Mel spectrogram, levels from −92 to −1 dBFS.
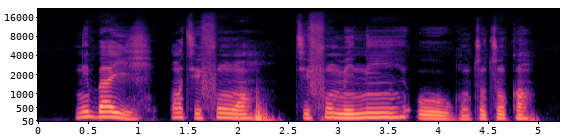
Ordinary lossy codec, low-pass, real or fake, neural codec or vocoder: none; 19.8 kHz; fake; vocoder, 44.1 kHz, 128 mel bands every 256 samples, BigVGAN v2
